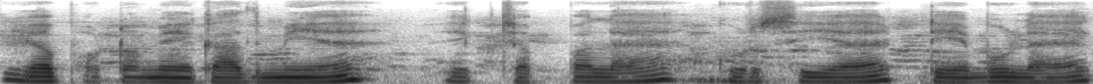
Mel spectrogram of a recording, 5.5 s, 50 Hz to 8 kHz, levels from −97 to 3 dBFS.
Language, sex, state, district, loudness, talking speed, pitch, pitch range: Hindi, male, Bihar, West Champaran, -18 LUFS, 145 wpm, 115 Hz, 110-125 Hz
